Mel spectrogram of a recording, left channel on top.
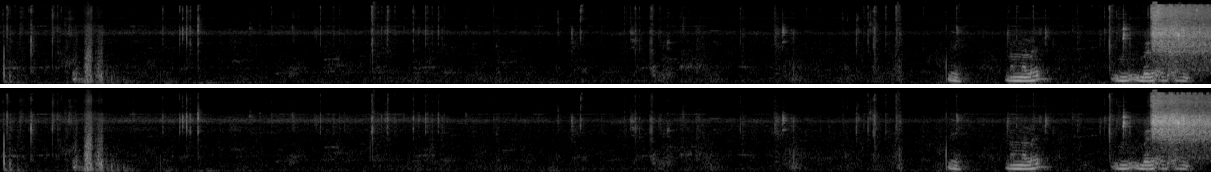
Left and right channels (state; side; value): normal; both; correlation 0.85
